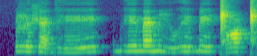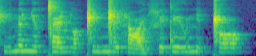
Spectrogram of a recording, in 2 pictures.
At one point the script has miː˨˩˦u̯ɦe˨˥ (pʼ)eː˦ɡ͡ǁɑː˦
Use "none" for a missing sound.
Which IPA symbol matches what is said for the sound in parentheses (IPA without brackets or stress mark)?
ɓ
